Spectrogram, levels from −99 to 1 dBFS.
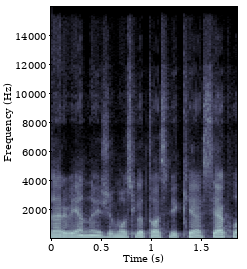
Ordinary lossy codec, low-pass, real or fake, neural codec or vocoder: Opus, 24 kbps; 14.4 kHz; fake; autoencoder, 48 kHz, 128 numbers a frame, DAC-VAE, trained on Japanese speech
